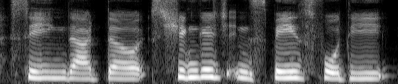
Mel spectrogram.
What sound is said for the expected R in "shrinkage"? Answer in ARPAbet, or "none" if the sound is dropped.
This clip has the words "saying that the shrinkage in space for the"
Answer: none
